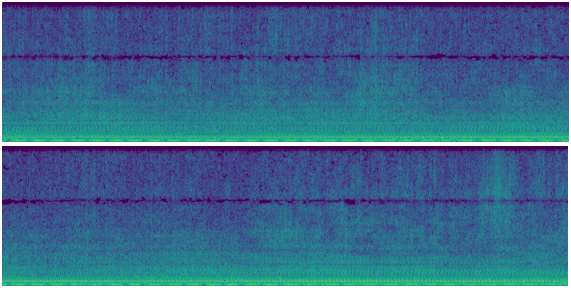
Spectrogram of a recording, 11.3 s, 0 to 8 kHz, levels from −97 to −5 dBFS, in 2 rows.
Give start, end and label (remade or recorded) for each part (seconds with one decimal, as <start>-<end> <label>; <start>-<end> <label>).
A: 0.0-1.2 remade; 1.2-9.4 recorded; 9.4-11.3 remade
